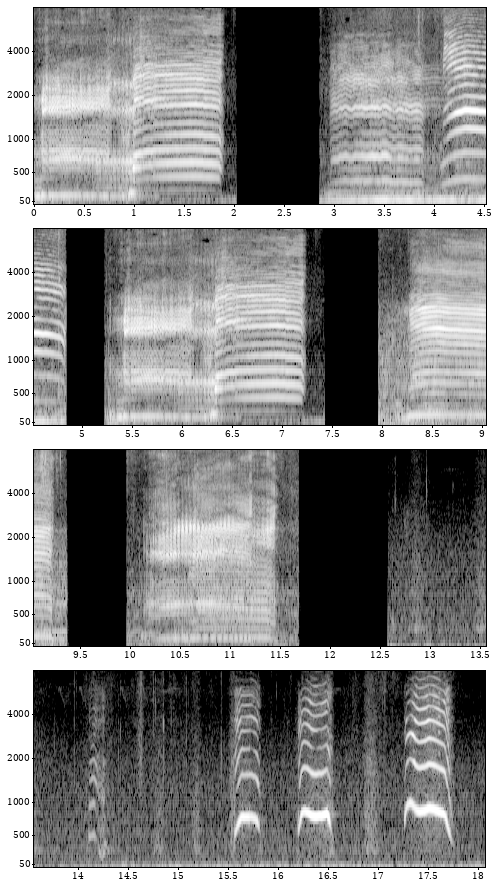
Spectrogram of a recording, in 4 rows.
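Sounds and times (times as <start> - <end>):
sheep bleating: 0.0 - 1.9, 2.9 - 7.3, 8.2 - 9.4, 10.1 - 11.6.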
